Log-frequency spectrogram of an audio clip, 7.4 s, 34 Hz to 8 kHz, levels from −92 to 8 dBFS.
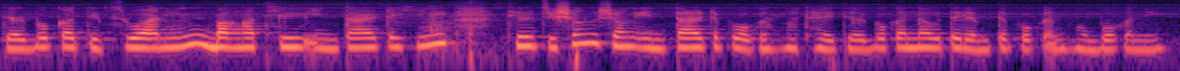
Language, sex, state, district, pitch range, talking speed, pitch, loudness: Mizo, female, Mizoram, Aizawl, 195-220 Hz, 275 wpm, 210 Hz, -22 LUFS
